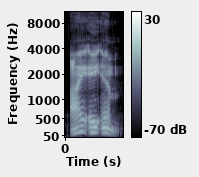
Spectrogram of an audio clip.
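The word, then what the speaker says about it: I.AM: It's pronounced I am. Oh, okay. Well, the first word, I, is spelled like I, like an eyeball. And then it's a dot. And then you put AM all caps.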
